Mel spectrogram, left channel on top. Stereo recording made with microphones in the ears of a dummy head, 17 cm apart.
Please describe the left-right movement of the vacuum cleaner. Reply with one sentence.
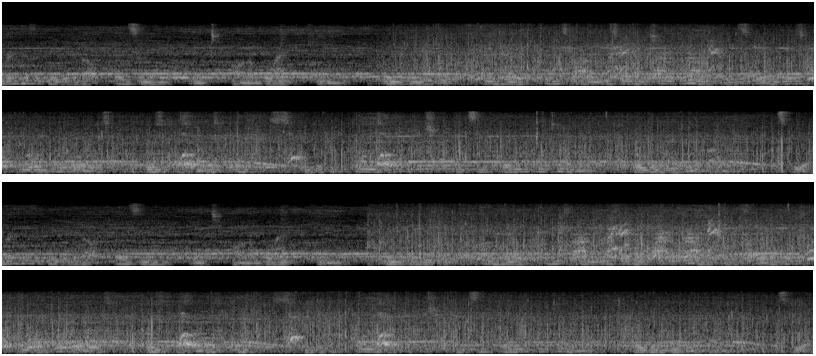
In this clip you hear the vacuum cleaner move from left to right and back again.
